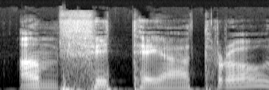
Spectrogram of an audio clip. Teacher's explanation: the PH is pronounced like an F, though TH is T sound with the aspiration after it, the breath sound.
